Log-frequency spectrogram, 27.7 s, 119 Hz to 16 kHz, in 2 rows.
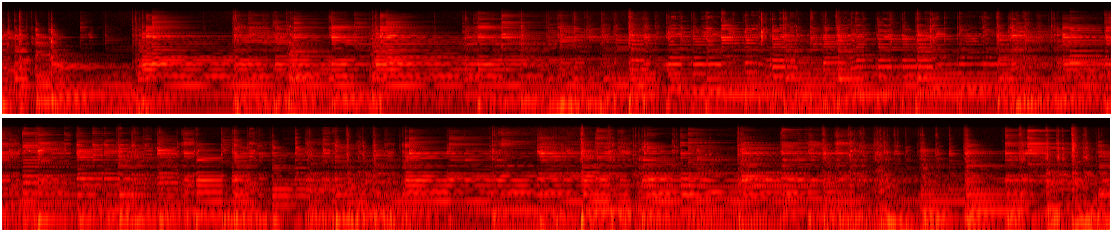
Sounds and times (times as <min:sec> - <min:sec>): Acoustic guitar: 0:00.0 - 0:27.7.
